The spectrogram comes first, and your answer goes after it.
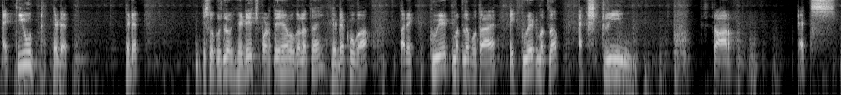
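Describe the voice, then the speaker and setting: A male schoolteacher explains a story lesson to children, reading each English line slowly and then going back over its meaning. His voice sits at an ordinary middle pitch. A faint hiss runs under the recording. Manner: slow, repetitive, reads English lines word by word. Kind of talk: classroom lesson explaining in Hindi.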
